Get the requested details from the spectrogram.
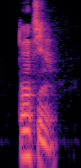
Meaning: tontine
- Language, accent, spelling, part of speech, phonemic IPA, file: French, France, tontine, noun, /tɔ̃.tin/, LL-Q150 (fra)-tontine.wav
